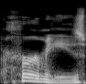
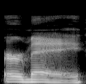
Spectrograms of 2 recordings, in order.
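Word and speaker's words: Hermès: It's spelled Hermes, but I think it's pronounced Hermes.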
